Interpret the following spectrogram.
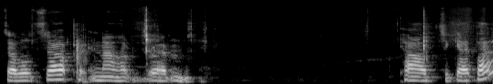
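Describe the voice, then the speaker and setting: A woman hosting a live card-making demonstration, chatting as she works, her voice a little crackly. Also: on the low side. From outside America. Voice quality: slightly crackly voice. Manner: chatty, unhurried, talks while working. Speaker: crafting host.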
